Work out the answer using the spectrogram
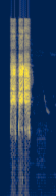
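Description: A black francolin gives a brief, harsh, grating call in two quick rasping bursts, together under half a second, with nothing else heard.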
